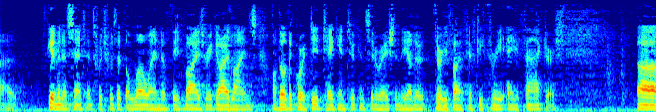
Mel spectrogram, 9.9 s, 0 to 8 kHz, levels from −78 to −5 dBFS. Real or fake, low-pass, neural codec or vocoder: real; 7.2 kHz; none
